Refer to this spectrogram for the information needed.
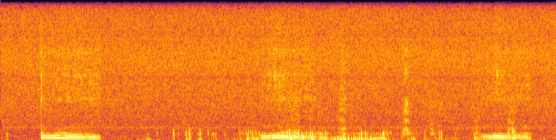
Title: yorkie our "KLAY" is snoring..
